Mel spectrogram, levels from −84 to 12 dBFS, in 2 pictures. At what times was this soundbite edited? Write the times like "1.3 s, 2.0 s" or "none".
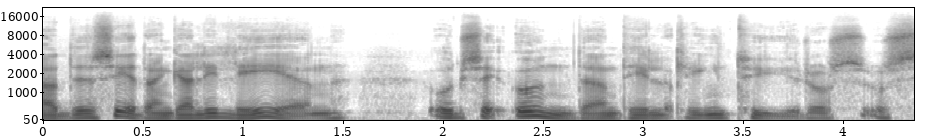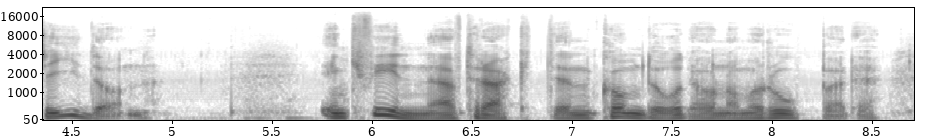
2.1 s, 3.1 s, 5.9 s, 6.4 s, 7.6 s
